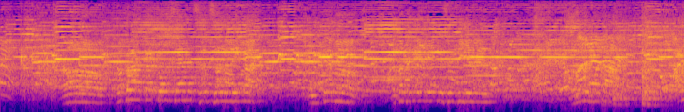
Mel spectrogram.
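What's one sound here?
An accordion plays steady chords.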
